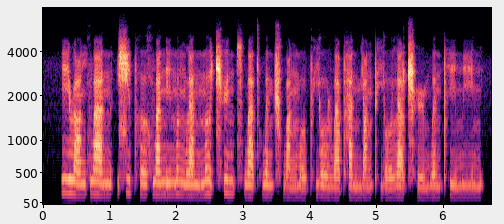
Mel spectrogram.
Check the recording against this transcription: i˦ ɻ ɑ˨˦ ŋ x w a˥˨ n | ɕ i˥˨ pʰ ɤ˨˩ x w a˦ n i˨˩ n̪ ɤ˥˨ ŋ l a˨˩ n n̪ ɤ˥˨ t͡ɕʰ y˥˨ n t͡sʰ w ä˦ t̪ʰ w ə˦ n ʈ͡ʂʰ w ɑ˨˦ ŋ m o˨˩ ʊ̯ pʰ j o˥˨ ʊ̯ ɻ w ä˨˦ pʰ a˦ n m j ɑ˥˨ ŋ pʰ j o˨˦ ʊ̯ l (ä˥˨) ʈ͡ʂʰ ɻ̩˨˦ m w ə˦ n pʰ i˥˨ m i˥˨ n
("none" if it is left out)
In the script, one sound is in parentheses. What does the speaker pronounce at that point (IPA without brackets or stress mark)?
ä˥˨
